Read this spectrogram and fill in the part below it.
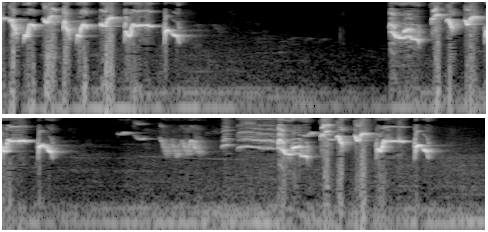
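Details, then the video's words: A thrush valued as a top singer and used as training material pours out rapid, loud phrases of mixed whistles and chips in three bursts, each separated by silence or soft buzzy notes. "Burung anis gacoran || masteran untuk burung anis"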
